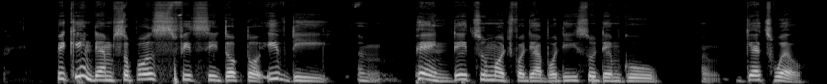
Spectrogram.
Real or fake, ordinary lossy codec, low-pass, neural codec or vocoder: fake; none; none; vocoder, 48 kHz, 128 mel bands, Vocos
